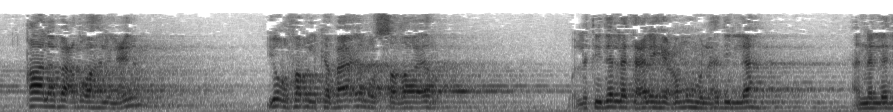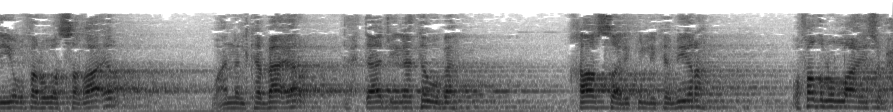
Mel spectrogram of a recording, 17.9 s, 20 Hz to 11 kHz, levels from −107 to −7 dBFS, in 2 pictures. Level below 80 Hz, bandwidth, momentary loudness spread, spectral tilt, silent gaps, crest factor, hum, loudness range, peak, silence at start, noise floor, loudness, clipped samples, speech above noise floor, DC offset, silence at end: -50 dBFS; 7.4 kHz; 19 LU; -4 dB/octave; none; 20 dB; none; 2 LU; -4 dBFS; 0 s; -47 dBFS; -22 LUFS; under 0.1%; 26 dB; under 0.1%; 0 s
